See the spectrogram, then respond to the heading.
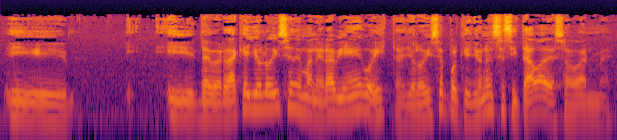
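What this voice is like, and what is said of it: Caribbean Spanish accent. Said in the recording (Spanish): “el acento de Ricky Martin y también con la pronunciación de algunas palabras ... las características del español caribeño ... convierte las letras C o Z en una S”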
